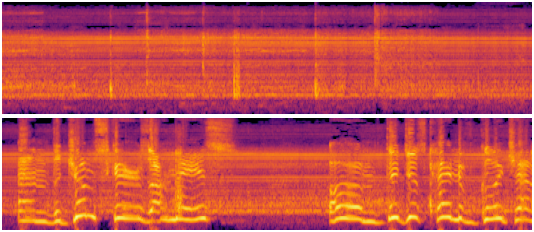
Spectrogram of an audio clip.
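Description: A steady electronic hum plays from a small tablet speaker.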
